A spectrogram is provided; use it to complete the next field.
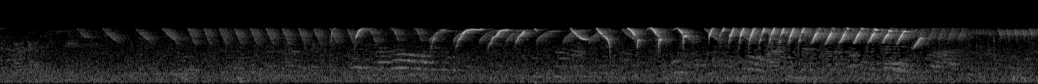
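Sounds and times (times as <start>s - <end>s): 
Scotch Fancy canary singing with rapid rattling trills and swept whistles: 0.8s - 10.3s.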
